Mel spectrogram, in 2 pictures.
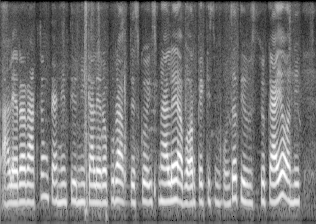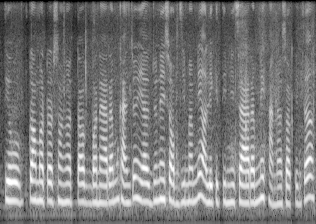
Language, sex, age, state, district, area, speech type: Nepali, female, 45-60, West Bengal, Jalpaiguri, rural, spontaneous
